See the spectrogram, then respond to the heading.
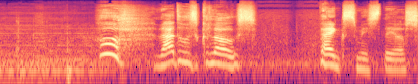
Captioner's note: exhale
